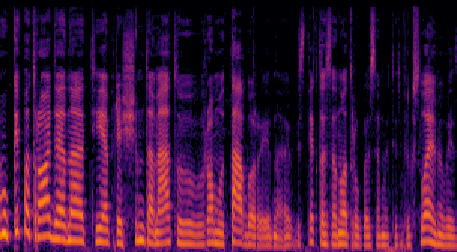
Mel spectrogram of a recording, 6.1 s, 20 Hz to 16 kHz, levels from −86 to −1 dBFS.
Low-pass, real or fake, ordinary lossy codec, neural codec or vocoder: 14.4 kHz; real; AAC, 64 kbps; none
